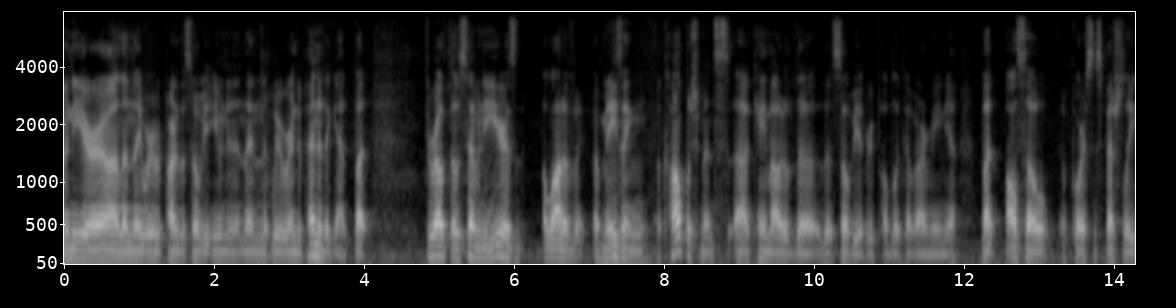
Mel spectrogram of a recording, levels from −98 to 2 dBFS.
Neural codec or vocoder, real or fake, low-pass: none; real; 7.2 kHz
